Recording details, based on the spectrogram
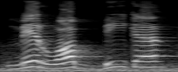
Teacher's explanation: دیکھیں، میں ربی کا نون ساکین کے بعد را ہے، ہاں ہے، تو یہاں ادغام تو ہو رہا ہے مگر گنہ نہیں کر رہے ہیں۔ نون ساکین کے بعد را ہے، ادغام ہو رہا ہے، گنہ نہیں ہو رہا ہے۔ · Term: بغیر گنہ کے ادغام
